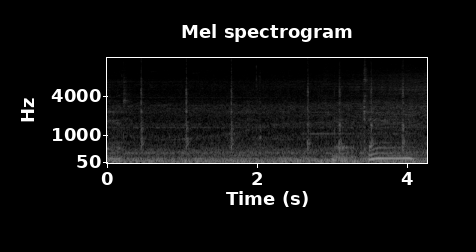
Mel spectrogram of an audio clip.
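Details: Macintosh PowerBook 165 floppy drive formatting a disk after initially sounding rough: steady light clicks about three a second as the head steps tracks, then a brief seek whir; formats successfully, drive working fine.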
